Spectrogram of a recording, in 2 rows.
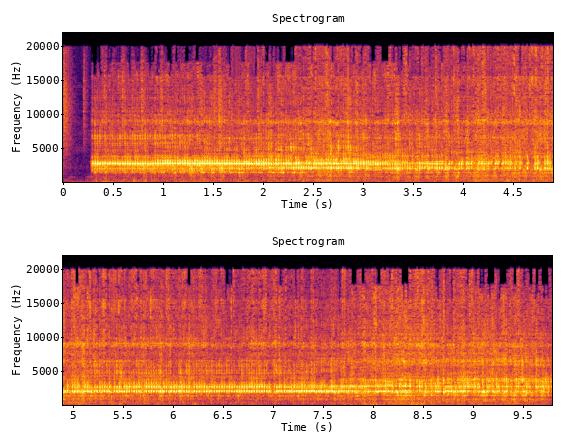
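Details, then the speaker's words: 2001 Ford SVT Lightning, Eaton supercharger pulleyed up high, failed while driving: harsh rattling scream with a shrill whine near the top throughout; blower has come apart inside. "So obviously you can hear that sounds terrible. That blower is trashed, and I'm not throwing any money at any more Eaton blowers."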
